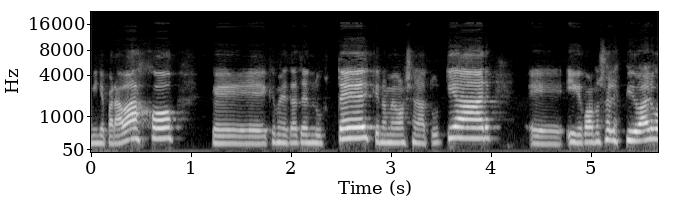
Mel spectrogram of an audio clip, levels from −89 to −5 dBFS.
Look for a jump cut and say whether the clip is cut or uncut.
uncut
